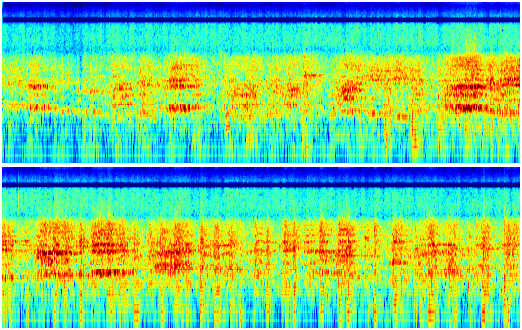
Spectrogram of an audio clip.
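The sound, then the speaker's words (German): A large crowd cheers at a nighttime torchlight procession, with music from the street coming in through an open window. A steady, rumbling roar with tonal band music woven through it swells slightly at the midpoint and continues throughout. “Wir stehen am offenen Fenster. Sie können jetzt besonders gut hören, wie die Menge jubelt. Wir lassen ihn noch einen Augenblick die Musik von draußen ins Fenster hereinschallen.”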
